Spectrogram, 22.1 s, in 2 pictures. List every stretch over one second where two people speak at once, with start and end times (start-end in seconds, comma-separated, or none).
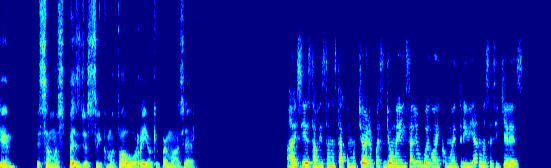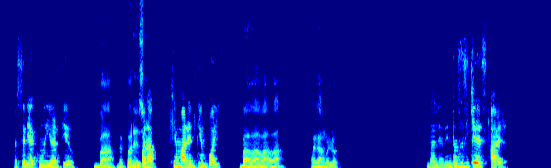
none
